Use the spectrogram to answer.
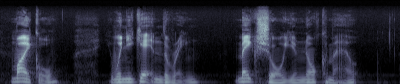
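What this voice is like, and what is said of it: Imitates another person's voice. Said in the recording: “Michael Caine voice.”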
